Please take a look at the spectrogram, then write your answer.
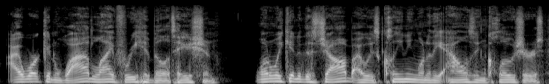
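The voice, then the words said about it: Gravelly deep narrator voice. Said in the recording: “a new narrator voice? ... It sounds like you've got 4 or 5 Cohibas going in there.”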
